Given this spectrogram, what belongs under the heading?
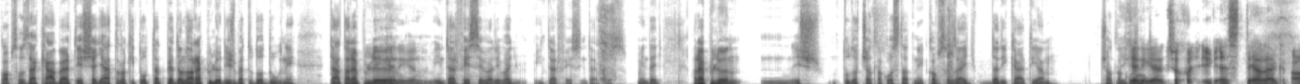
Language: Hungarian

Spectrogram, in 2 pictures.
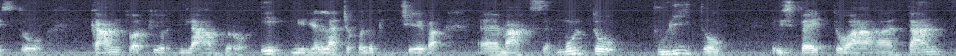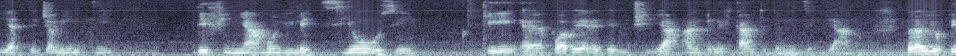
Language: Italian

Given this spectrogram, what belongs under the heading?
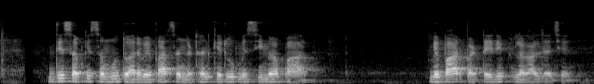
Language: Magahi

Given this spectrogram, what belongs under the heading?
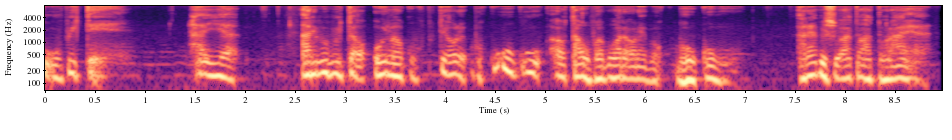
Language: Rapoisi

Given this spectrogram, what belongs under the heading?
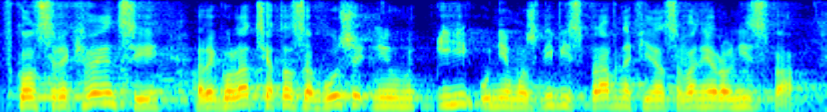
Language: Polish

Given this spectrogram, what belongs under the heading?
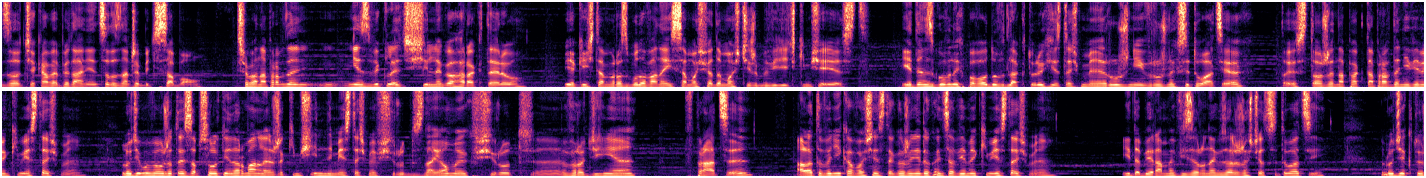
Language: Polish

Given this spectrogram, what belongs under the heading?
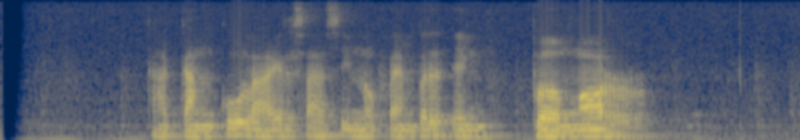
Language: Javanese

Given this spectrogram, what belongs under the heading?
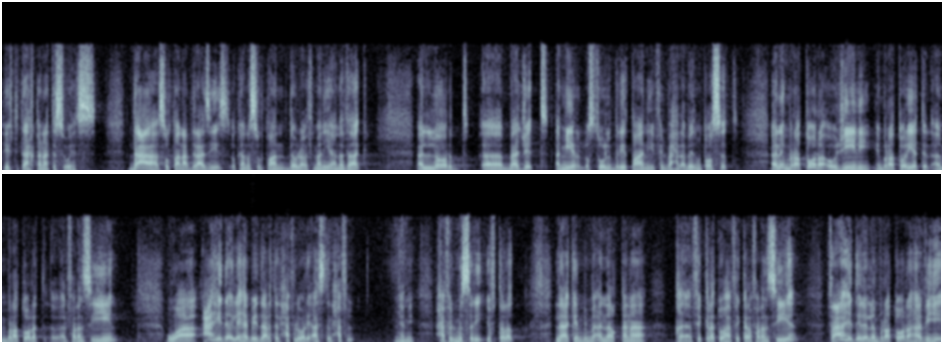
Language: Arabic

